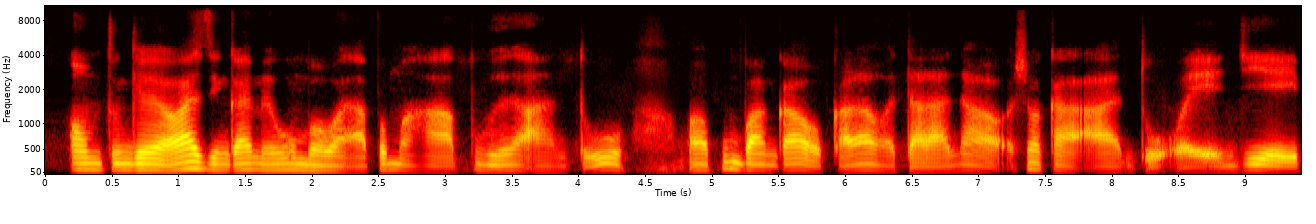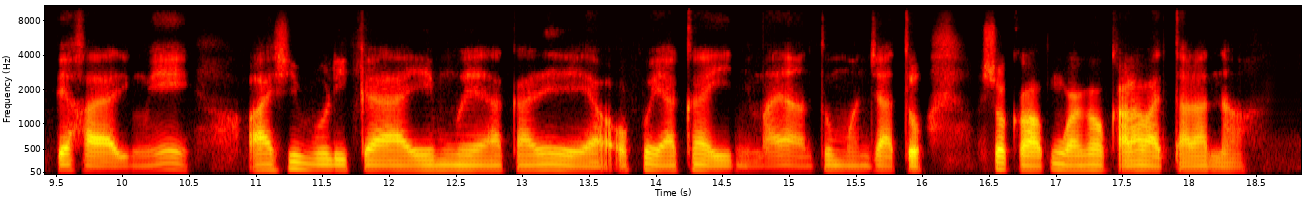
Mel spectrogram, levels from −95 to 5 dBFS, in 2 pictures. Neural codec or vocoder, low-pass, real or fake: codec, 24 kHz, 0.9 kbps, DualCodec; 9.9 kHz; fake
